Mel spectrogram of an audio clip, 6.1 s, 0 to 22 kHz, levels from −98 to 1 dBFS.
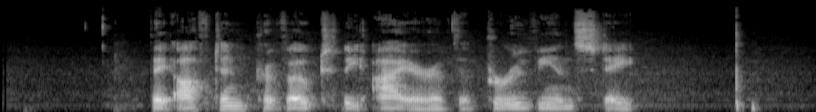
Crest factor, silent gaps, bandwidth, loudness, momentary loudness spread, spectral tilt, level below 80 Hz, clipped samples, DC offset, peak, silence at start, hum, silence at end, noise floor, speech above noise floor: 22 dB; none; 14 kHz; -25 LUFS; 19 LU; -5 dB/octave; -62 dBFS; under 0.1%; under 0.1%; -4 dBFS; 1.15 s; none; 0.55 s; -69 dBFS; 45 dB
